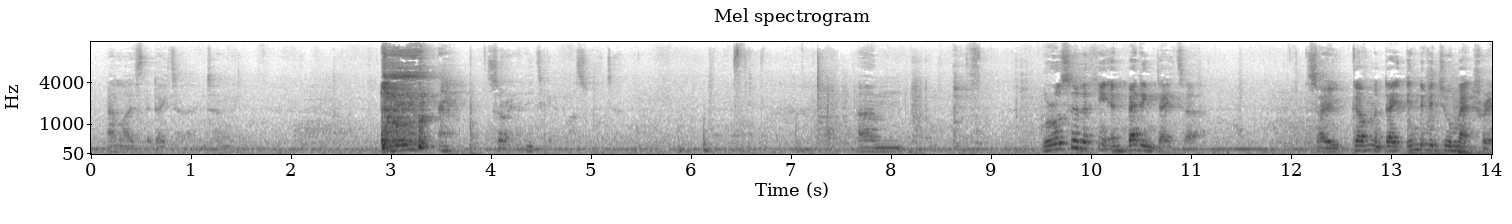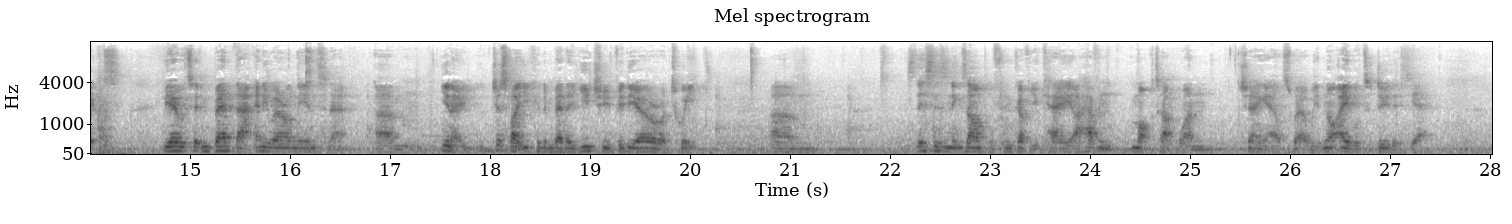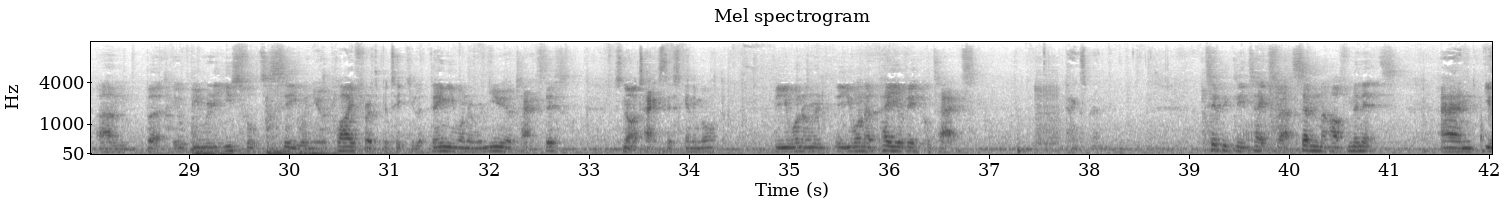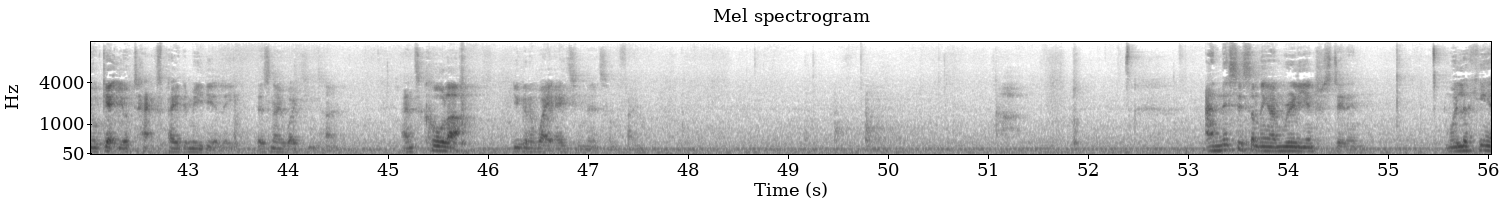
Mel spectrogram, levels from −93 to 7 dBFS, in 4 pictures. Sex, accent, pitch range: male, British, 95-125 Hz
